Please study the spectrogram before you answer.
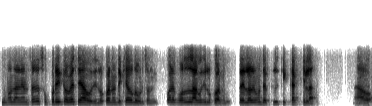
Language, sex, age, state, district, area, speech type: Odia, male, 18-30, Odisha, Cuttack, urban, conversation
